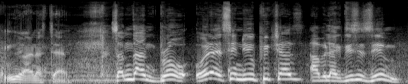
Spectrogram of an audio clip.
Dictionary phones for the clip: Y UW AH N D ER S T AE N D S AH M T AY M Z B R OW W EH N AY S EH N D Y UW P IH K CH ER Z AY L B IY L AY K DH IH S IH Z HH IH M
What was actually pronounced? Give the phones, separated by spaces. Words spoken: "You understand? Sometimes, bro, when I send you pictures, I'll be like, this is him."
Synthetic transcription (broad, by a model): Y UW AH N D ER S T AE N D S AH M T AY M Z B R OW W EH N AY S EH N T Y UW P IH K CH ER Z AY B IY L AY K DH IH S IH Z HH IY M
